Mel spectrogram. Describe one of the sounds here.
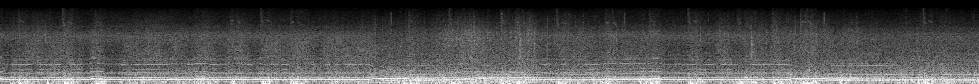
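Tyres crunch over rough, rocky ground.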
